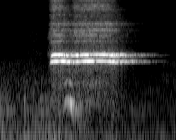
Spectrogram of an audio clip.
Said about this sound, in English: It's called a metropolitan whistle. It's also called a bobby whistle because officers over there are called bobbies.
